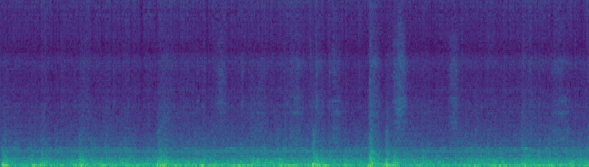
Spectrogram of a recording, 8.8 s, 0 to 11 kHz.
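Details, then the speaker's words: GE Profile Harmony dryer on the cooldown cycle near the end of an 11-minute sneakers cycle without extended tumble, door later pops open: low tumbling rumble with occasional dull bangs a second or two apart from the drum; cause unclear. "Making some banging noises, I'm not sure which one it is."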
